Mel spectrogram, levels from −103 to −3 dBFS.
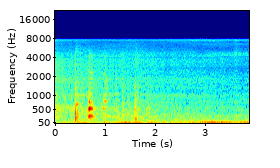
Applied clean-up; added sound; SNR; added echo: neural mask model DeepFilterNet 3.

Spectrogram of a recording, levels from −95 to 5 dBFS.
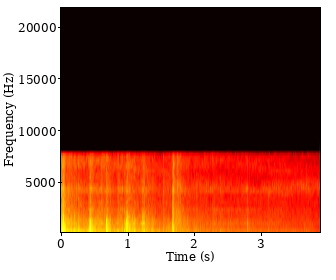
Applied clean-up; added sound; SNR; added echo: neural mask model RNNoise.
